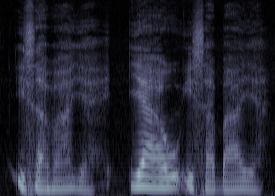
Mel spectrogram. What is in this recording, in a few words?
"sabaya", Wamesa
